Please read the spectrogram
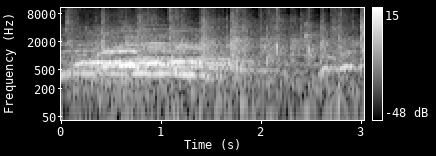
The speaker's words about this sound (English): But do you see how naturally that cheer came?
